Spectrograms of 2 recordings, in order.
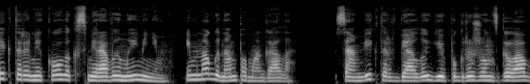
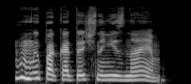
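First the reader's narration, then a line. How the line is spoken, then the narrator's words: Laughing. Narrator (Russian): рассмеялась Катя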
